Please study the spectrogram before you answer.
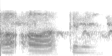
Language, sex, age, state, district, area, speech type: Assamese, male, 18-30, Assam, Goalpara, urban, conversation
